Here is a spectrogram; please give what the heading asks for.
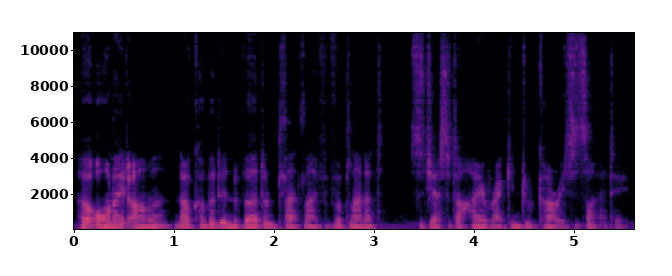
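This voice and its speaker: A woman's voice: mid-range voice, completely flat delivery, soft background music, close to an everyday voice. A woman playing a reserved imperial records prefect, dictating a log in a formal, precise manner for a sci-fi audio drama. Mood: clinical, measured. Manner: formal, measured, clinical.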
